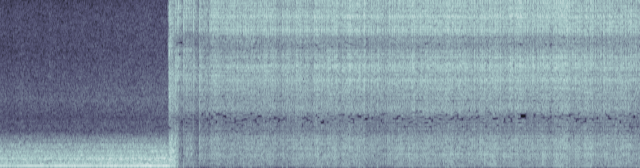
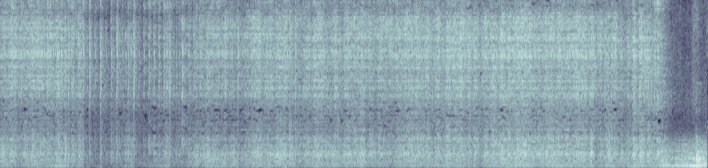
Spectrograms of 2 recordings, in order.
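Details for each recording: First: MIG welding at correct recommended wire feed speed: after a brief hum, a steady, even crackling sizzle like frying bacon, unlike the too-fast or too-slow settings. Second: so did you guys hear that like popping it's called stubbing it's me bringing in so that was a really fast wire speed so it was just putting out way too much wire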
